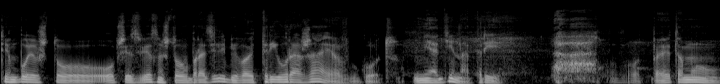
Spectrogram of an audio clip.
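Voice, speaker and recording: With a Spanish accent, a man with a very deep, low pitch and vocal fry speaks at a fairly slow pace with ordinary pitch variation. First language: Spanish (speaking Russian). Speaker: professor and institute director. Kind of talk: radio interview. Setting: studio. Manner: halting, with hesitations.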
